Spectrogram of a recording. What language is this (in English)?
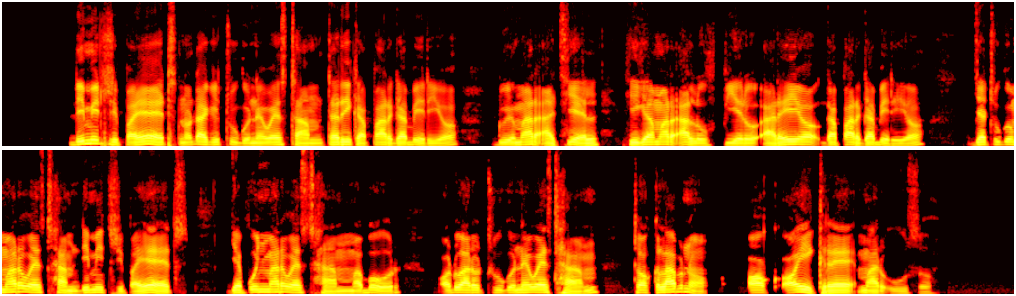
Luo (Kenya and Tanzania)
